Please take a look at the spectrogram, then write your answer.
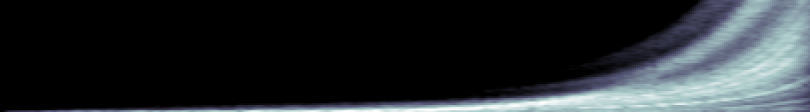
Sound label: reverse, FX; Vengeance Samples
